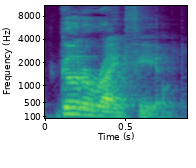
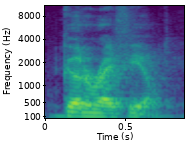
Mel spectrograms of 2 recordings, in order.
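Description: First: It is said more loudly. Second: It is said at a moderate loudness.

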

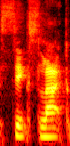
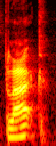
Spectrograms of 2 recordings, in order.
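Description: First: The name starts with the word six. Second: The name is said as one word, black. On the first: The speaker calls it wrong. "I always pronounce it Six Lack" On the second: The speaker calls it right.

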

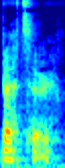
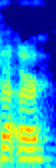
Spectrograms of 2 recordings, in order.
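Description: First: The middle consonant is a T made with the tongue. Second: The middle consonant is a glottal stop in the throat. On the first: "Like the T, that takes a lot of movement from your tongue" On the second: "just in your throat, that's such a nice short sound"

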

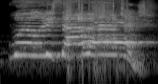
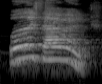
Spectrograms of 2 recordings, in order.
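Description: First: It is said with very high excitement. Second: It is said with toned-down energy.

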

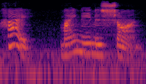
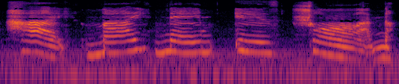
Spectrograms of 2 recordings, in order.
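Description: First: It is said in a normal, natural way. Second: It is said in an exaggerated, overdone way.

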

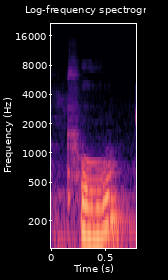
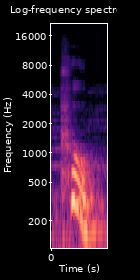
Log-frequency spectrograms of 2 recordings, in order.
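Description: First: The pitch rises from mid to high. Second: The pitch falls sharply from high.

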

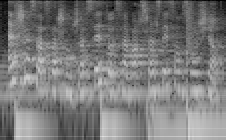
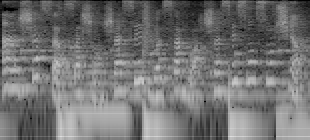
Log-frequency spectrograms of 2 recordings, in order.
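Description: First: The sentence is spoken very quickly. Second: The sentence is spoken at a moderate pace. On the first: "velocidade extra" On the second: "um pouquinho mais rápido"

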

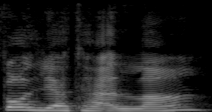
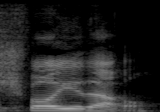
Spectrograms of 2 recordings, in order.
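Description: First: The word is said in full, with every syllable. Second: The word is clipped, with the final vowel dropped. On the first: This is the standard Italian way of saying it. "I know it's sfogliatella" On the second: This is the familiar family way of saying it. "people get mad that I say shvoyedel"

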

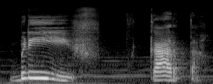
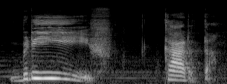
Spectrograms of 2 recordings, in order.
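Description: No difference in how they are said.

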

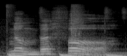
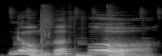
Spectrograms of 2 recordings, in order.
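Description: First: It is said in a natural speaking voice. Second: It is said in an exaggerated put-on voice. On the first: The speaker calls it wrong. "when I announce the numbers in my normal voice, I sound like an altar boy" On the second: The speaker calls it right. "I am going to be doing that stupid voice again"

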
